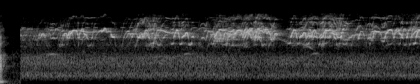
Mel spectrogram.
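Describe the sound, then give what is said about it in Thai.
A dense chorus of high-pitched trilling and whistling calls from a flock of ducks, continuous and fairly loud, with many overlapping voices and no talking. “อย่างที่2ก็คือเป็ดเนี่ยมีกล่องเสียงพิเศษนะครับ ซึ่งออกเสียงได้หลากหลายมากนะครับ ไม่ว่าจะเป็นเสียงปูนปูนปูนหรือว่ากราบกาบกาบหรือบางชนิดก็เป็นเสียงแหลมแหลมที่รัวรัว”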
